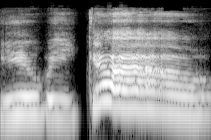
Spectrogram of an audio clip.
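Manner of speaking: very high voice like a Japanese dub. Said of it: "the Japanese version, which sounds different".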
